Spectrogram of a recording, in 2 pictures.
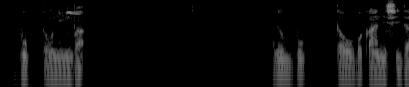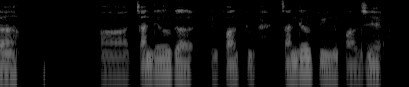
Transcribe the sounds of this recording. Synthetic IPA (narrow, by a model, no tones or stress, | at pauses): buk̚towniŋbɐ | ɐdubuk̚ | towbɐkanisidɐ | t͡ʃandelɡɐ | inpʰaltut͡ʃandeltuinpʰalse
